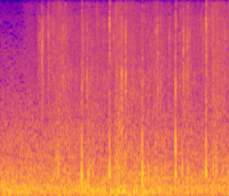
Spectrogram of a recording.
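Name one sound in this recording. Footsteps run across stone.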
